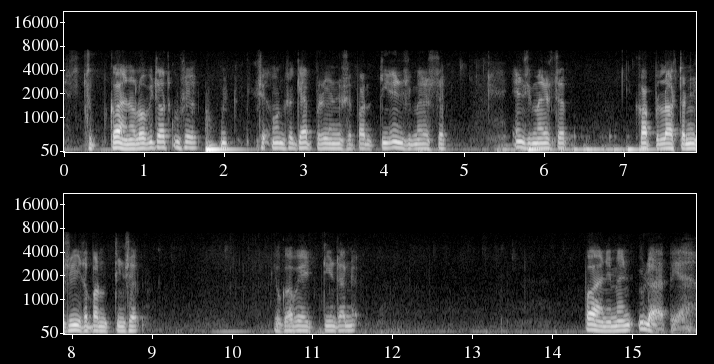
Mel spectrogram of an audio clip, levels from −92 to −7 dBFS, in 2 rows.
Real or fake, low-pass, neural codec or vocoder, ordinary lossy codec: real; 7.2 kHz; none; none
